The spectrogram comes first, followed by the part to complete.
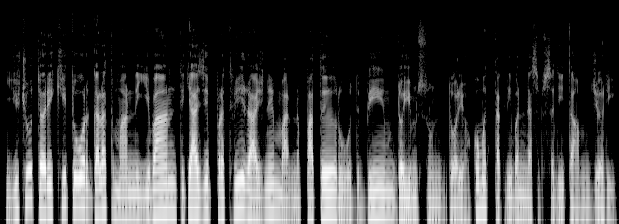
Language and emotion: Kashmiri, neutral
